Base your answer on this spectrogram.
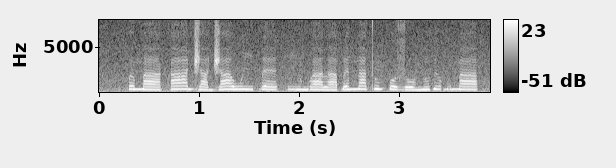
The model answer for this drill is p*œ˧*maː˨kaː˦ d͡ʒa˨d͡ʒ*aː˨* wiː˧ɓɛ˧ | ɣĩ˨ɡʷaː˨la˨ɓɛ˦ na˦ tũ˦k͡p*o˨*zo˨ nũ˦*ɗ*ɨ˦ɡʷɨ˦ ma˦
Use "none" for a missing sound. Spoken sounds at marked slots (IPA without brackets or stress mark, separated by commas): ə˧, aː˦, o˨, ɗ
